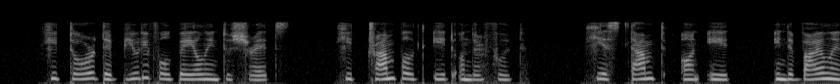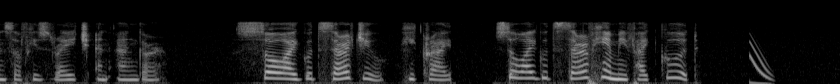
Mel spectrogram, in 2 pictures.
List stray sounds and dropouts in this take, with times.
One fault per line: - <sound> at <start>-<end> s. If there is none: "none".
- chirp at 15.9-16.2 s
